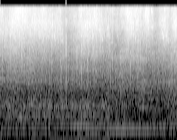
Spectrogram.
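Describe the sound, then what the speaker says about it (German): Onions sautéing in a pan on a Pyron outdoor cooker for Moroccan meatballs, a loud, steady sizzle and hiss throughout with a faint clink partway. "jetzt werden die Zwiebeln angeschwitzt"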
